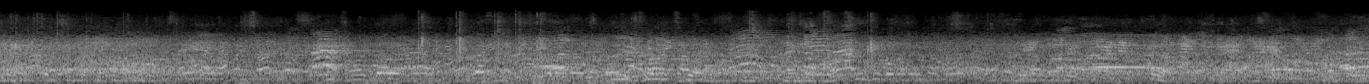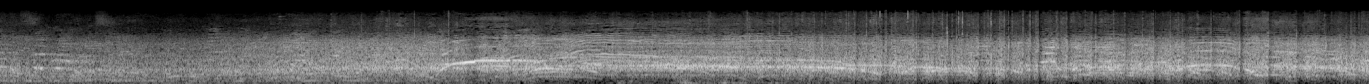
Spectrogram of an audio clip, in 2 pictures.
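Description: A large crowd cheers and chatters in a big echoing arena, growing louder near the end.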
